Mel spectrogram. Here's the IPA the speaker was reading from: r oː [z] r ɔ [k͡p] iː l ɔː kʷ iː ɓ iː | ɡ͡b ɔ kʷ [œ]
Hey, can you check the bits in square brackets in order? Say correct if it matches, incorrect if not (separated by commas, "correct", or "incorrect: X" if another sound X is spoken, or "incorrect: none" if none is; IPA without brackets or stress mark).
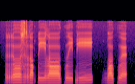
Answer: correct, correct, correct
